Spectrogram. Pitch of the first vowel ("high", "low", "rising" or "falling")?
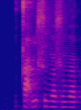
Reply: rising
